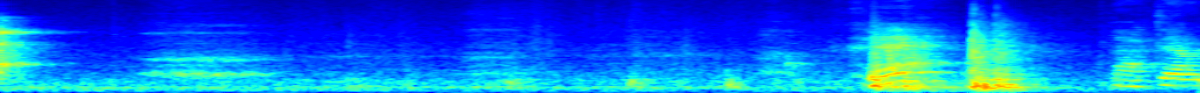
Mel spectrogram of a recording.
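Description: Two metal dumbbells clinking together once overhead with a brief high ring, then a fainter ring about a second later. A woman's voice follows near the end.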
